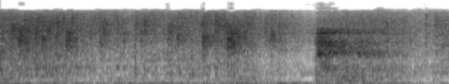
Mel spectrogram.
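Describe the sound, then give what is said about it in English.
Cold shower water runs in a shower cubicle with a person inside still clothed, a steady, dense hiss of spray, with a sudden louder surge partway through as the stream shifts. No one speaks. “Finally, I crawled to the bathroom on my hands and knees, turned on the shower, crawled into the shower cubicle, clothes and all.”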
